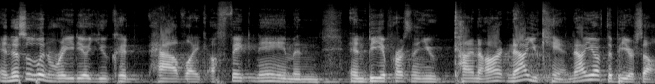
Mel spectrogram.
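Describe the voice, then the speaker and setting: A man speaking in an American accent has a fairly high pitch, with noticeable background noise behind him. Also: ordinary pitch variation, fairly quick pace, hardly any pauses. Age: 40s. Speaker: radio personality and podcaster. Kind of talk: casual interview chat. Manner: conversational, many fillers.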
